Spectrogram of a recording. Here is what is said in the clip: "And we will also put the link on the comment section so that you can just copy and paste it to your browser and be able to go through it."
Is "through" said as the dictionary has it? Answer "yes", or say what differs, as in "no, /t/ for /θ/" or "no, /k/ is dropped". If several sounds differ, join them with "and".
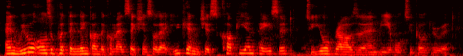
yes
